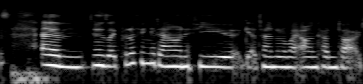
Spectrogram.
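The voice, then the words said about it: Put-on American accent. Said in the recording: “I don't know why I'm doing that accent, but she was American, so American accents.”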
